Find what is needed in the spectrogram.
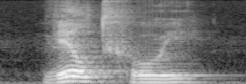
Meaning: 1. overgrowth; excessive growth of plants 2. excessive growth, development or increase
- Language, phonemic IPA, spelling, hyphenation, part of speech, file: Dutch, /ˈʋɪlt.xrui̯/, wildgroei, wild‧groei, noun, Nl-wildgroei.ogg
